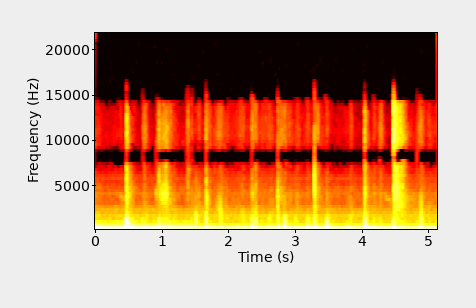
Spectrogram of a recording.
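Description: A ball thuds sharply as a foot kicks it.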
